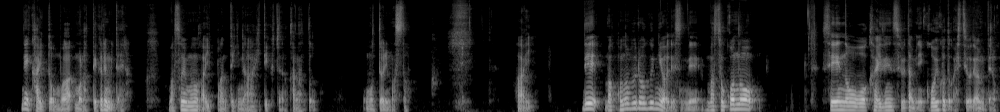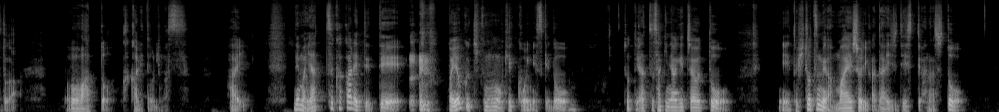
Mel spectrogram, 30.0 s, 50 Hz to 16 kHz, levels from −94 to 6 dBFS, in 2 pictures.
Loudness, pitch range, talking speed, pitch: -32 LUFS, 115-155 Hz, 340 characters per minute, 130 Hz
